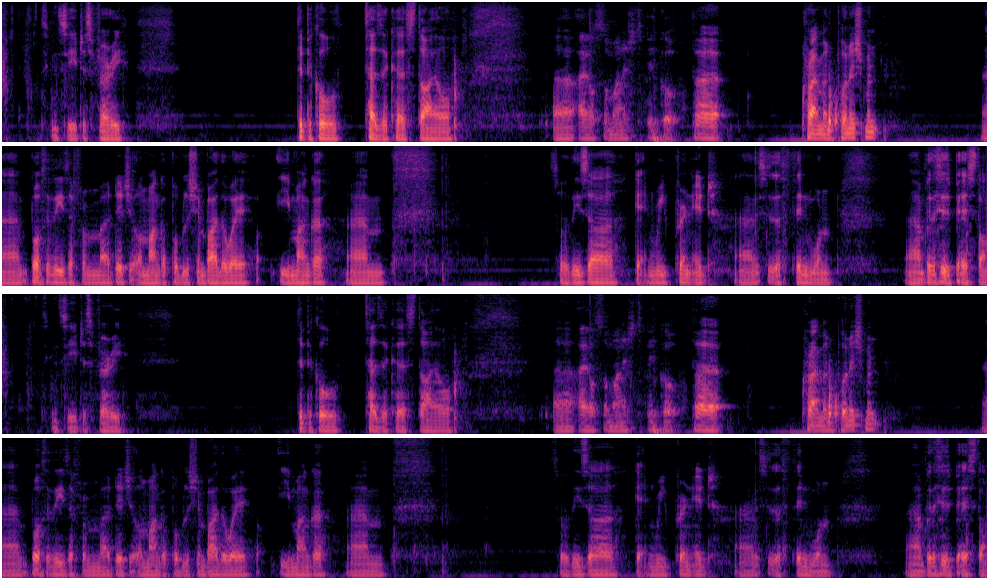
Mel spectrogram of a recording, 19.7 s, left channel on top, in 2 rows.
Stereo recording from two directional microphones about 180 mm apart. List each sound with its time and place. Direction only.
0.6 s speech: 40° left (ahead or behind)
2.9 s speech: 45° left (ahead or behind)
6.9 s speech: 10° left (ahead or behind)
7.9 s speech: 45° left (ahead or behind)
9.7 s speech: 45° left (ahead or behind)
15.3 s speech: 45° left (ahead or behind)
